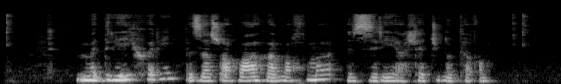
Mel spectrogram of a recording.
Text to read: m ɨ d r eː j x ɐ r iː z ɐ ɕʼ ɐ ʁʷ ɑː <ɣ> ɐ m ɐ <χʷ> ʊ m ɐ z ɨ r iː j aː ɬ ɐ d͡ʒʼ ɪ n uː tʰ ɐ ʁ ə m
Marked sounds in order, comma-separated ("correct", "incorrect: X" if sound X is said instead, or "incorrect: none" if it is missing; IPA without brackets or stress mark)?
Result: correct, correct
